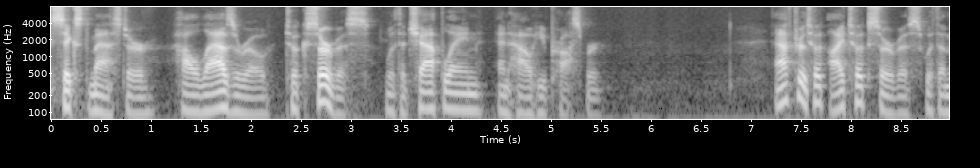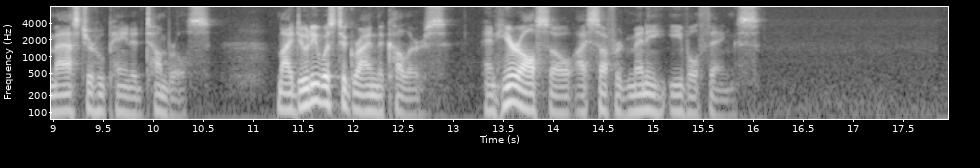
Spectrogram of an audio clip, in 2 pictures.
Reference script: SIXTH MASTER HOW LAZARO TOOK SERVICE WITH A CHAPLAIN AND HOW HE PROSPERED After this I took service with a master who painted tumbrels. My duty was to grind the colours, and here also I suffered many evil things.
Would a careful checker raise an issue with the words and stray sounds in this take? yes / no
yes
